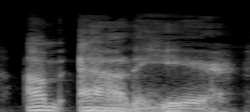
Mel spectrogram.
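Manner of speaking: low, slow, offhand exit line; dopey clerk checking out; dismissive clerk. Retold or imitated. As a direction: toss it off low and drawn out. Clerk walking away, mocked.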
